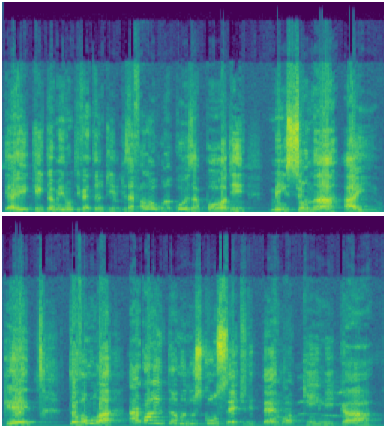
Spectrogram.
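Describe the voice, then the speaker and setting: Teaching a live online class from home, a man frequently checks in with his students using tag questions. His high voice is expressive and moderately paced, in an echoey room with faint music.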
